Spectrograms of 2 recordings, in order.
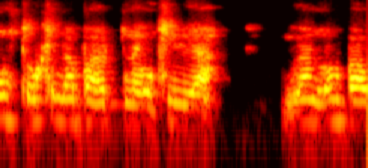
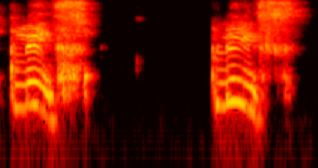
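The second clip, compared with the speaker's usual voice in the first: pleading; 7 semitones higher, 5 dB quieter than usual. Real, not acted. Caller pleading while crying.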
